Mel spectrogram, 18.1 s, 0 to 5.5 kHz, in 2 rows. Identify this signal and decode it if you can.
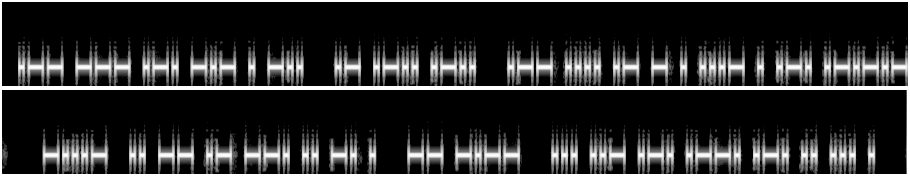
Morse code, heard as a keyed tone, about 25 wpm, 600 Hz. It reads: WORKED ALL WHATEVER. <BT> IMAGINE MY SURPRISE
